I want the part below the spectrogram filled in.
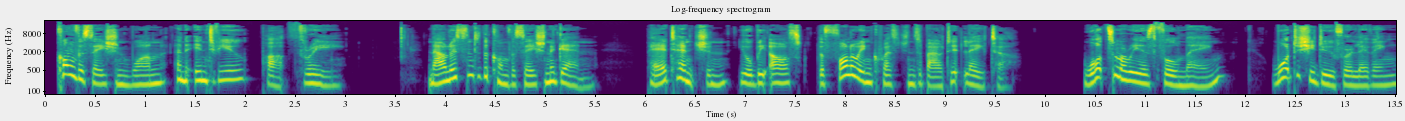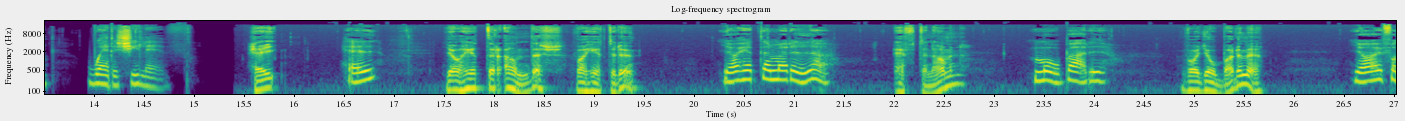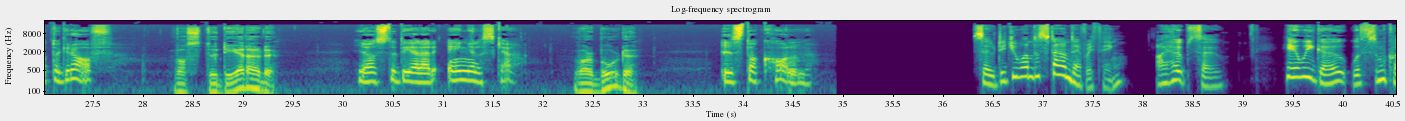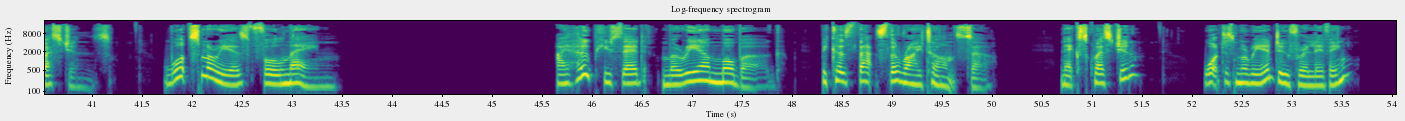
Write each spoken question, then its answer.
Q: What does Maria do for a living?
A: Did you say she's a photographer?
